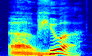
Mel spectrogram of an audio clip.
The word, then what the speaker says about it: PUR: Yeah, Pure. Pure? Yeah, P-U-R. Yeah, it is spelled like Per.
